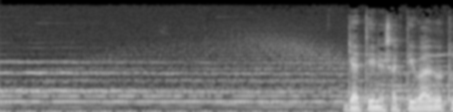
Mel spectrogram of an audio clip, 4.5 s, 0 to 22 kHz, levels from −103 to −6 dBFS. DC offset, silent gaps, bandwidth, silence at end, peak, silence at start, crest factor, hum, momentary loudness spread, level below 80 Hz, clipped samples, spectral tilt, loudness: under 0.1%; none; 17.5 kHz; 0 s; -2 dBFS; 0 s; 24 dB; none; 18 LU; -46 dBFS; under 0.1%; -5.5 dB/octave; -23 LUFS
